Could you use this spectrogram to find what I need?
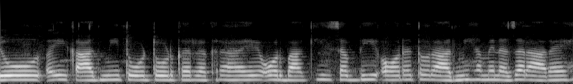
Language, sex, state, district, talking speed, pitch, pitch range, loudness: Hindi, female, Chandigarh, Chandigarh, 220 wpm, 205 Hz, 205-215 Hz, -15 LUFS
